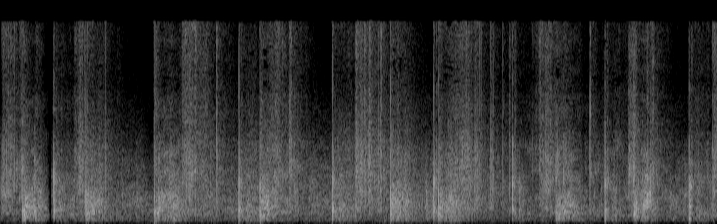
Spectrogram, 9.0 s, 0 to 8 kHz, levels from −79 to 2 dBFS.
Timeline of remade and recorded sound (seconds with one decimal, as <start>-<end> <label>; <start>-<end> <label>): 0.0-1.0 remade; 1.0-1.8 recorded; 1.8-2.6 remade; 2.6-3.2 recorded; 3.2-3.9 remade; 3.9-6.3 recorded; 6.3-9.0 remade

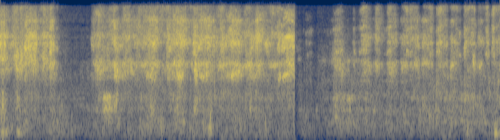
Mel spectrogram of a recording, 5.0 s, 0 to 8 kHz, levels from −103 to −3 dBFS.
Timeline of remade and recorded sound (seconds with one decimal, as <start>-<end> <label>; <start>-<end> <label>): 0.0-2.8 remade; 2.8-4.1 recorded; 4.1-5.0 remade

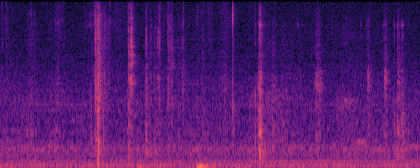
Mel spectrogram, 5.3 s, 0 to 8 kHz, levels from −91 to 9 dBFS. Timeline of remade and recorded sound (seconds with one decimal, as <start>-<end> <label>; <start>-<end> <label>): 0.0-5.3 recorded

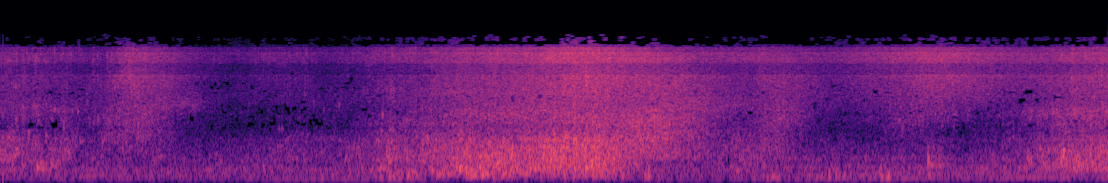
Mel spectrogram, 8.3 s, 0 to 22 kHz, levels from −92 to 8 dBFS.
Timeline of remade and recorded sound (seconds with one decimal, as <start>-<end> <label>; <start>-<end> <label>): 0.0-8.3 recorded

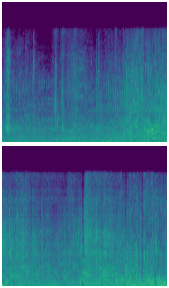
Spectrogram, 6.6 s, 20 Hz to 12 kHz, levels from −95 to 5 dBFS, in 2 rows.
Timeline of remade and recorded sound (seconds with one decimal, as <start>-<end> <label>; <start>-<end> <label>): 0.0-1.0 recorded; 1.0-1.5 remade; 1.5-3.2 recorded; 3.2-5.7 remade; 5.7-6.6 recorded

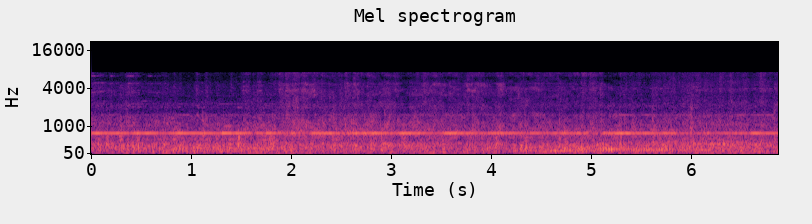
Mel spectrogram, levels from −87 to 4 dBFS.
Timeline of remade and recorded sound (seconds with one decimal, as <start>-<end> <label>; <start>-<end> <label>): 0.0-1.8 recorded; 1.8-5.3 remade; 5.3-6.9 recorded

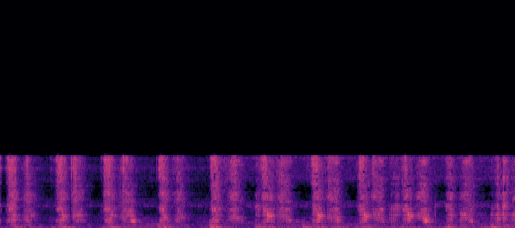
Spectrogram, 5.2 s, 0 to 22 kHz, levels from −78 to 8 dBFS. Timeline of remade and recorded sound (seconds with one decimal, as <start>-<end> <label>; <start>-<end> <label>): 0.0-2.1 remade; 2.1-5.2 recorded

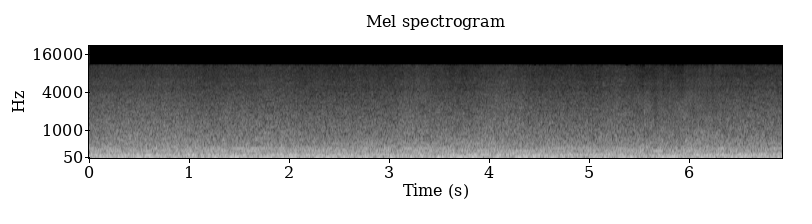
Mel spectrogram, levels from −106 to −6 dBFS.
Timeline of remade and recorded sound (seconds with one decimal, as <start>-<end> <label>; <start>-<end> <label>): 0.0-5.5 recorded; 5.5-6.4 remade; 6.4-6.9 recorded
